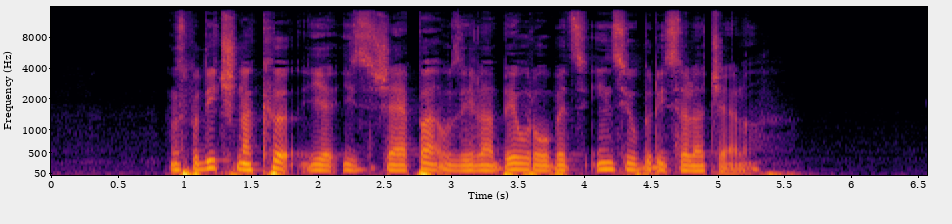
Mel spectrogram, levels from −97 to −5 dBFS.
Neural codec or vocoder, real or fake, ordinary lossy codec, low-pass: none; real; AAC, 48 kbps; 14.4 kHz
